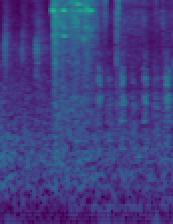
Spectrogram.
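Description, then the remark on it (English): A hound-looking dog in a commercial pants in quick, breathy huffs, with a brief bright jingle partway through; nobody speaks. “Oh, you had to edit out the panting, didn't you?”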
